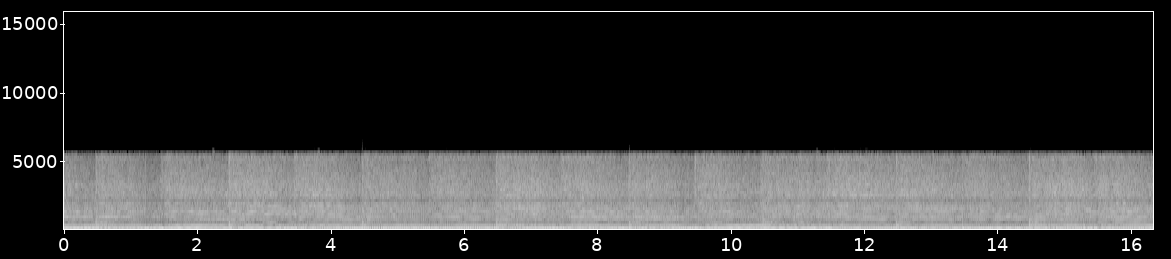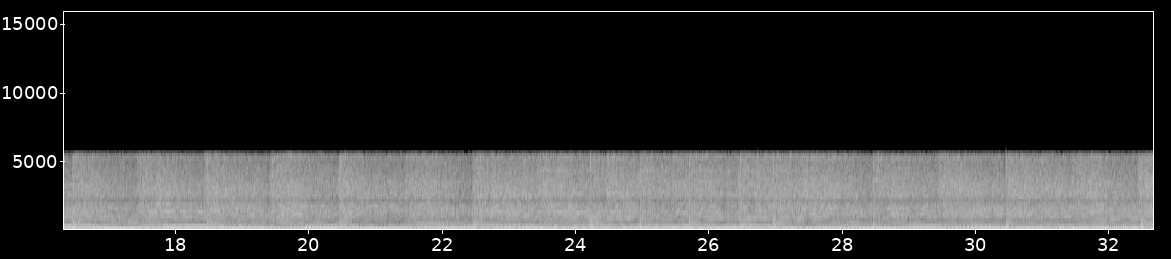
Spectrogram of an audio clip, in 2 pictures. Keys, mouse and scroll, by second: 1.2 click, 7.1 click, 10.7 click, 13.9 click, 18.1 click, 18.8 click, 20.2 click, 20.9 click, 21.5 click, 22.0 click, 24.4 click, 25.0 click, 27.8 click, 28.4 click, 29.6 click, 31.4 click, 31.5 click.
